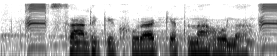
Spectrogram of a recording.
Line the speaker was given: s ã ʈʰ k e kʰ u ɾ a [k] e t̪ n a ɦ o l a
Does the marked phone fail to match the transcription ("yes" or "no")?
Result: no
